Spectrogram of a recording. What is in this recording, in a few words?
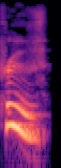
"prove", British English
